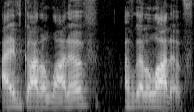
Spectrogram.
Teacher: there's a lot of schwa sounds in there it's a very very common the most common vowel in american english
